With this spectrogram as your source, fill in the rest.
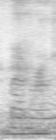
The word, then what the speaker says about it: Baton Rouge: Baton Rouge, yeah.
